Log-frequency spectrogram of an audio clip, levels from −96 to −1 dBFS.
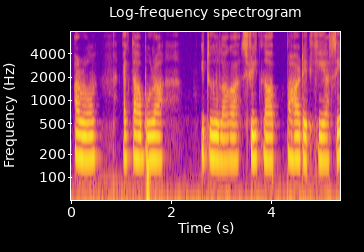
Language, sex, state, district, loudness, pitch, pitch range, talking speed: Nagamese, female, Nagaland, Kohima, -15 LUFS, 170 Hz, 165-180 Hz, 120 wpm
